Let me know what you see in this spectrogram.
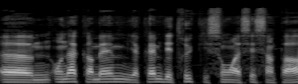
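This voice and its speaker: Fairly slow speech with fairly even intonation and a dry sound with no echo. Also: man, quiet background. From French-speaking Switzerland. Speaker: car reviewer YouTuber. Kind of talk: car review vlog. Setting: at a car dealership and in a car. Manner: hesitant, many fillers. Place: car. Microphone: phone near.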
